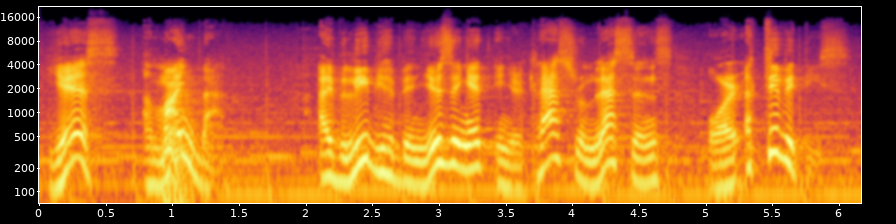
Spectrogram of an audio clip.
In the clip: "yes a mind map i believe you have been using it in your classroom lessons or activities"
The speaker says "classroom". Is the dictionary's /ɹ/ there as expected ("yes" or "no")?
yes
